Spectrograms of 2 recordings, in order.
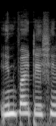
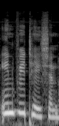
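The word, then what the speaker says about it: invitation: আমরা যে শব্দটিকে ইনভাইটেশন হিসেবে উচ্চারণ করে থাকি সেটি আসলে ইনভিটেশন হবে।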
